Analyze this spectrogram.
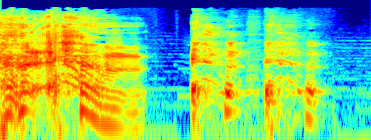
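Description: A strained, voiced throat sound gives way to a quick series of four sharp coughs in an uneven rhythm, fairly loud, with no talking.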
